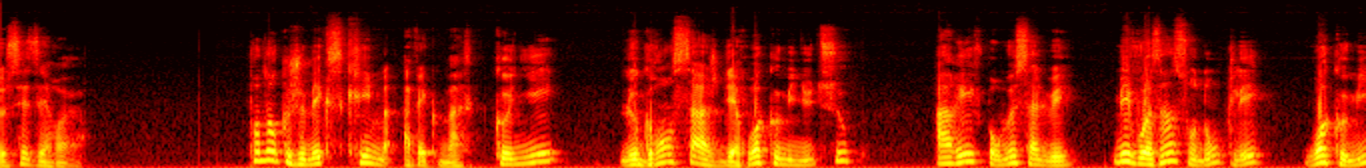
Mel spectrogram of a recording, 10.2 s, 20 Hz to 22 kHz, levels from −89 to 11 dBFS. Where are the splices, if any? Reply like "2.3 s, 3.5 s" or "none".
8.3 s

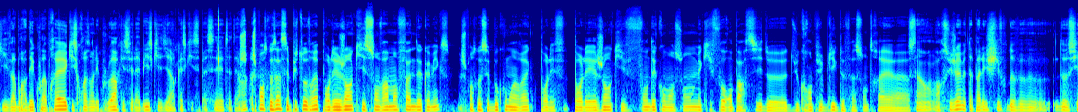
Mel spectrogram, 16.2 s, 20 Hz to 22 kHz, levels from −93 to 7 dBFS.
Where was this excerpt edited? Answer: 13.6 s

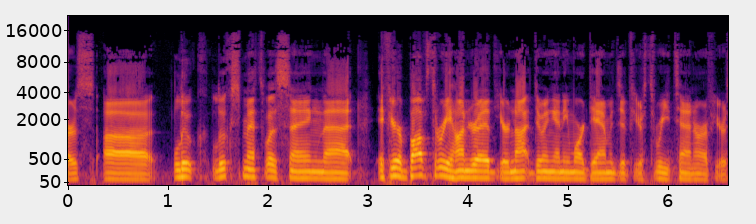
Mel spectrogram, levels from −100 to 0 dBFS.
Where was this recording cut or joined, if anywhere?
3.0 s, 4.3 s

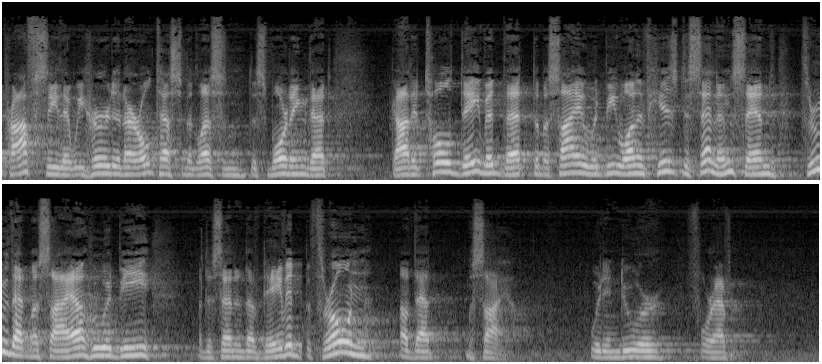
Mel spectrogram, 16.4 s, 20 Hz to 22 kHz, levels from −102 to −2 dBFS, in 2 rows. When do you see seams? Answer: 11.2 s

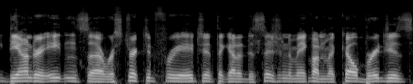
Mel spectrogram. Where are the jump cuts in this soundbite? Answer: 3.1 s

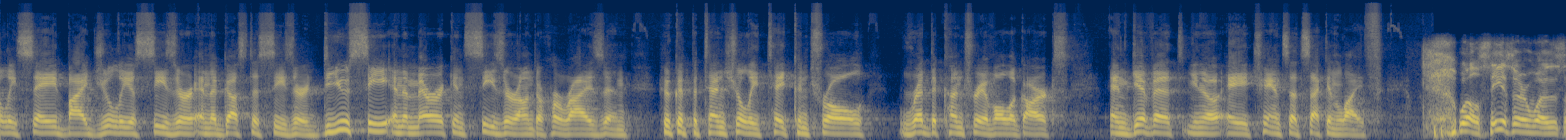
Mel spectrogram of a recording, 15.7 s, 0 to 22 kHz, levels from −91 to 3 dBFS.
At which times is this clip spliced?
none

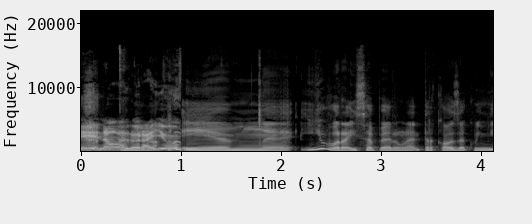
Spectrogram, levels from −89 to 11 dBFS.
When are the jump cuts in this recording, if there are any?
1.0 s

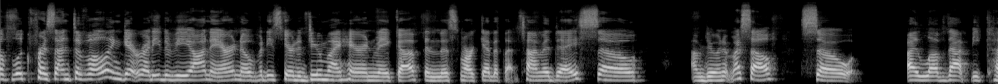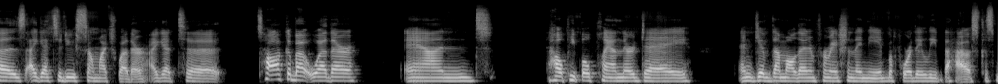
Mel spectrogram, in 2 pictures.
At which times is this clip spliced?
7.9 s

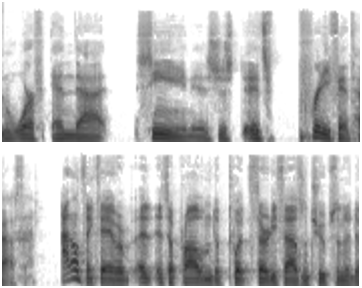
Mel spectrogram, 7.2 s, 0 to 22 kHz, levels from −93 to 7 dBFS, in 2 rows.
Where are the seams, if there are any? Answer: none

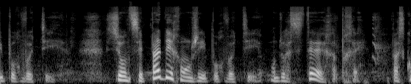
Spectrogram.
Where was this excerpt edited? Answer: none

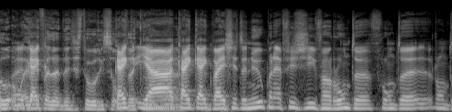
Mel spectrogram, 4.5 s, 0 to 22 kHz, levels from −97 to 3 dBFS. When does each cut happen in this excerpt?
none

